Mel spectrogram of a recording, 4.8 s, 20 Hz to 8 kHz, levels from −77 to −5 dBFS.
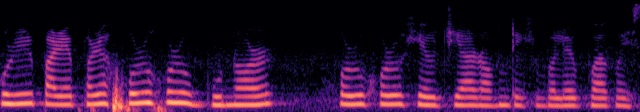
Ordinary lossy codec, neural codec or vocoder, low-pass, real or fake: Opus, 24 kbps; none; 7.2 kHz; real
